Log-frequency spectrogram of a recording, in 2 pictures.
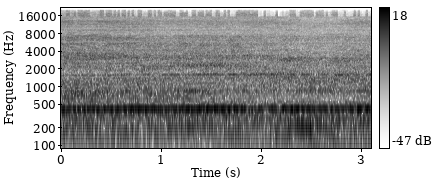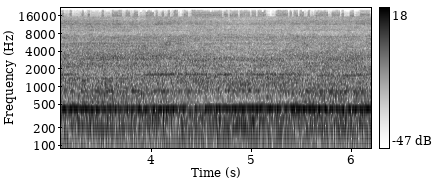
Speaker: I mean this this darn thing is the loudest thing so far [Applause] so yeah I mean this thing I it sounds a little rough but it runs fine which is good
